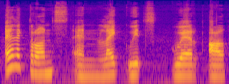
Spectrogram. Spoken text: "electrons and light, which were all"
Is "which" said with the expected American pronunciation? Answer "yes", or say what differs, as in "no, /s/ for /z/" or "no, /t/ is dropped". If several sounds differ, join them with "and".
no, /s/ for /tʃ/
